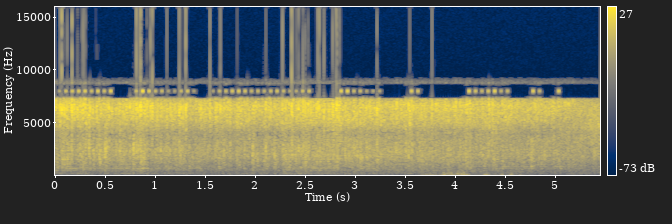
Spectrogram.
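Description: Heavy downpour: a steady, dense hiss of hard rain pouring onto the street and yard, with a brief low rumble about four seconds in.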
